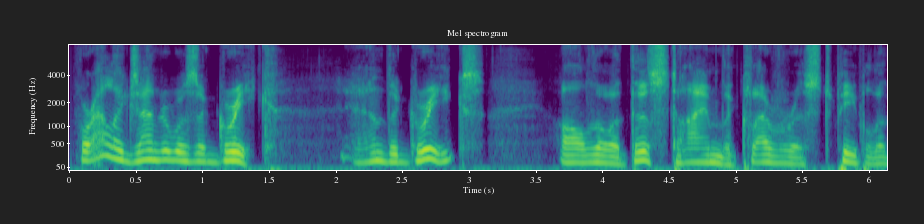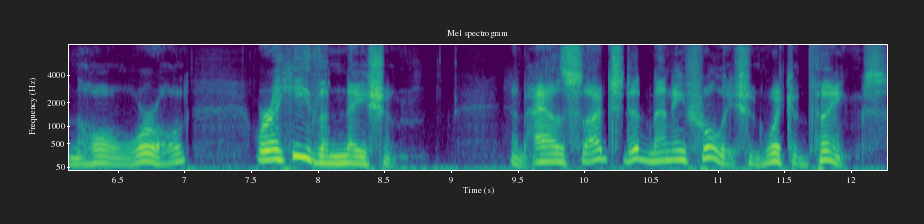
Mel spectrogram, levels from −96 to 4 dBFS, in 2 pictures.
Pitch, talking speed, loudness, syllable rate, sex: 140 Hz, 155 wpm, -19 LUFS, 4.6 syllables/s, male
